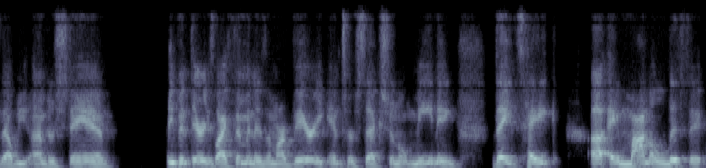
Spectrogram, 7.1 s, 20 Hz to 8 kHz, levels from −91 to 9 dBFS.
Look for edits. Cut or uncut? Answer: uncut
